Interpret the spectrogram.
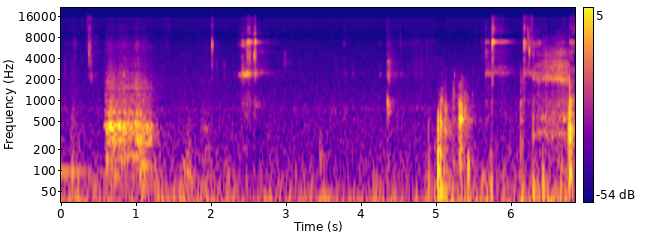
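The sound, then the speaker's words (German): Clunky mechanical strikes and rattles from a Perkins Brailler, as heard in a typing program, come in irregular bursts, with a few sharp metallic clicks and a heavier clatter near the end, moderately loud with no voices. “Und also wirklich, als ich die Perkins gehört habe da in dem Programm, ich habe echt gedacht, boah geil, ich bin wieder in der Schule, ja.”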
